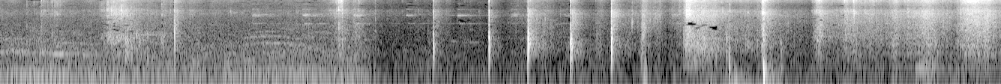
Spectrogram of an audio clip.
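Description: A quick, uneven run of about eight sharp snaps and knocks over two and a half seconds, with softer rustling around them.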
